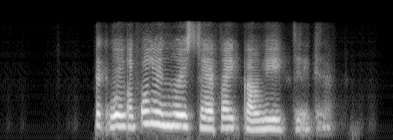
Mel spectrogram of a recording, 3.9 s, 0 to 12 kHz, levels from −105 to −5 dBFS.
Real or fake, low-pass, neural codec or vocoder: fake; 7.2 kHz; codec, 16 kHz, 0.5 kbps, FreqCodec, smaller model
